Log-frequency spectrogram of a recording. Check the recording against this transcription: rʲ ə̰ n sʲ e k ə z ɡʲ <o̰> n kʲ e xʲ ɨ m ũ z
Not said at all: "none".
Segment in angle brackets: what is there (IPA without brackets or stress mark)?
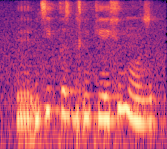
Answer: o̰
